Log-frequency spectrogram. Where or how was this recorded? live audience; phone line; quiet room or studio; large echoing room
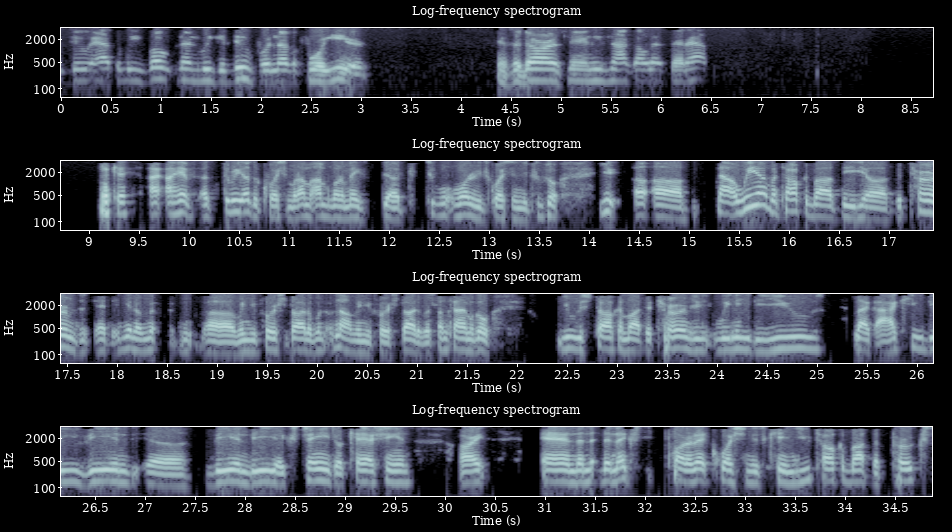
phone line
